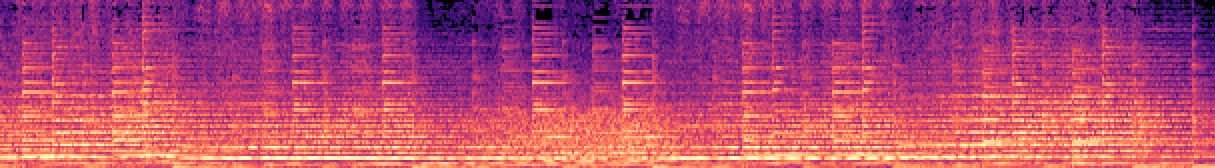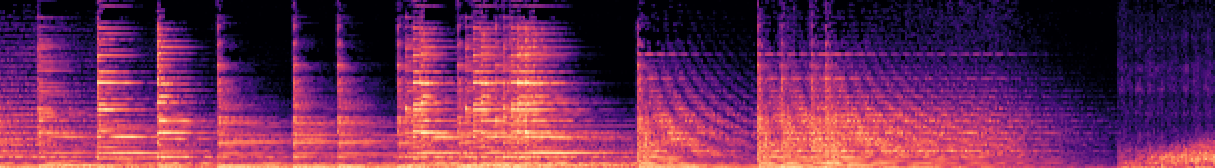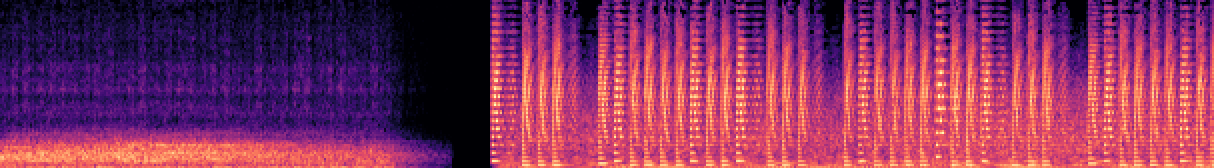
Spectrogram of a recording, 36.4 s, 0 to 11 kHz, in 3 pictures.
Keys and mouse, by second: 0.9 click, 1.8 click, 3.1 KP_Add, 3.9 click, 4.8 click, 6.3 click, 7.4 click, 8.9-11.0 drag, 11.9 click, 12.8 click, 14.2 click, 15.6 click, 16.8 click, 18.6 click, 21.2 click, 23.2 click, 24.8 click, 27.6 click, 28.8 KP_Subtract, 31.0 click, 31.6 x, 32.4 click, 33.7 click.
